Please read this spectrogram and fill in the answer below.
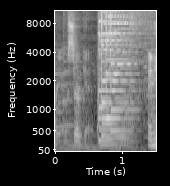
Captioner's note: Mario Selection Sound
